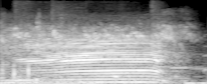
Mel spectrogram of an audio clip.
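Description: One cow on a small family farm gives a single long, loud, close moo lasting just over a second before trailing off.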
